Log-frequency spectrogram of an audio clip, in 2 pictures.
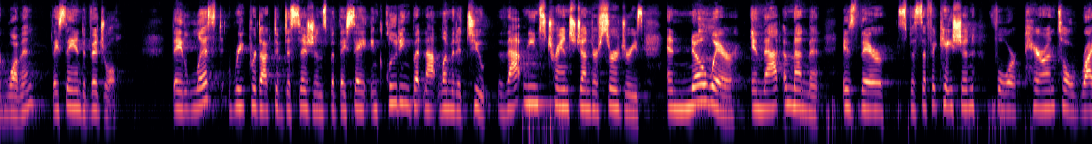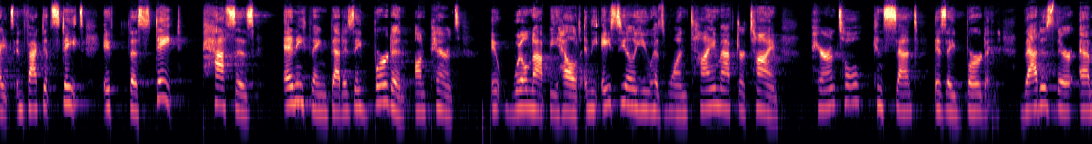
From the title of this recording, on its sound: Panel at The Gathering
